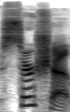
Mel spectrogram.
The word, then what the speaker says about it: Saoirse: I heard Saoirse Ronan, by the way, say that her name is pronounced Saoirse, like inertia.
